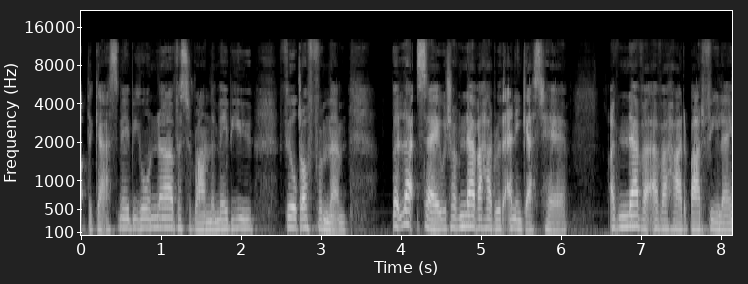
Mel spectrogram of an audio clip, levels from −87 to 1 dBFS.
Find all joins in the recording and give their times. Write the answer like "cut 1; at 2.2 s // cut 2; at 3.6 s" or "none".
cut 1; at 2.7 s // cut 2; at 7.0 s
